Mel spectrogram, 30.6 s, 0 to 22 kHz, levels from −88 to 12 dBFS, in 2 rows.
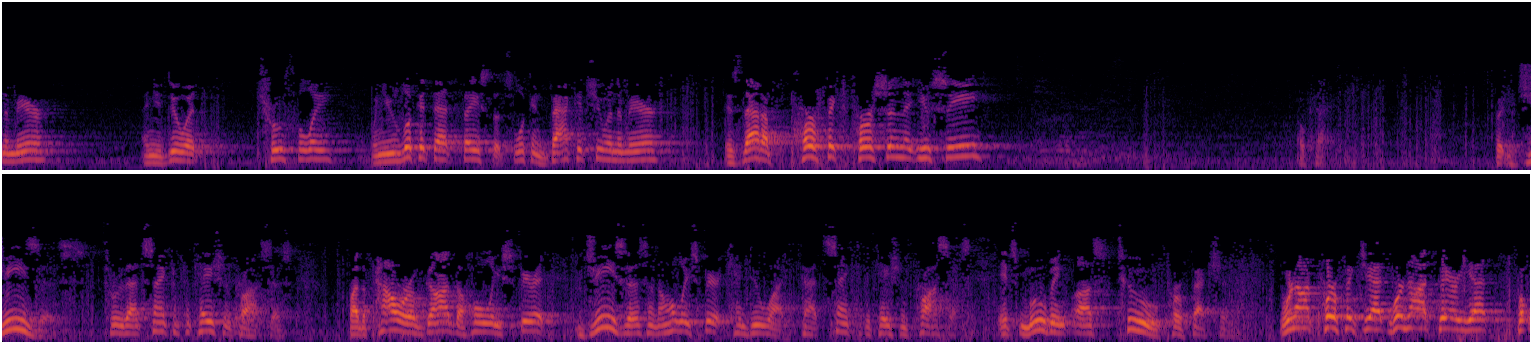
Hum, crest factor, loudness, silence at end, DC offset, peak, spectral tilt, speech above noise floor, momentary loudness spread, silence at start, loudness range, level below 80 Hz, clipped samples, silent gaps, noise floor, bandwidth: none; 20 dB; -32 LUFS; 0 s; under 0.1%; -12 dBFS; -8.5 dB/octave; 31 dB; 18 LU; 0 s; 8 LU; -66 dBFS; under 0.1%; none; -63 dBFS; 7.6 kHz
